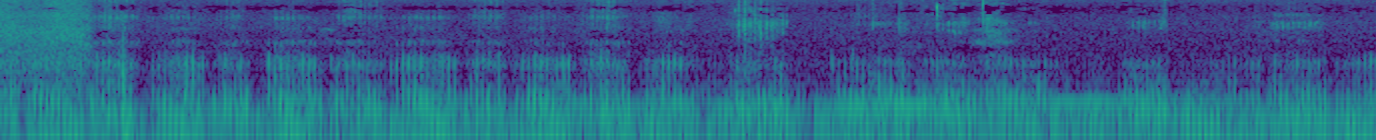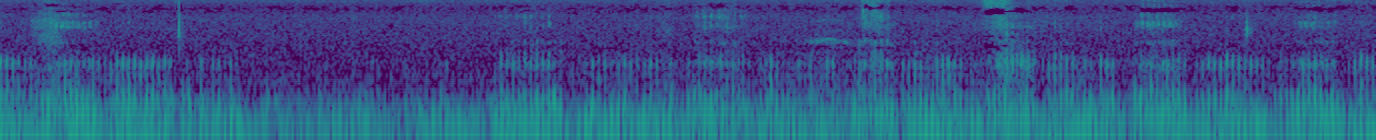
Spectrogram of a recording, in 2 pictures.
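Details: Morning purring from a cat, low and steady, swelling with each breath in a regular rhythm, the rumble continuing unbroken for the whole stretch with a slightly quieter middle section.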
